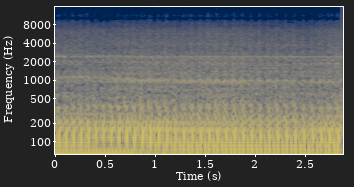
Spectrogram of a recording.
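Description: An abandoned, long-neglected motorcycle engine settles back to a steady idle after a quick throttle blip, a loud, close, rhythmic chugging with a rattling mechanical clatter throughout.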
